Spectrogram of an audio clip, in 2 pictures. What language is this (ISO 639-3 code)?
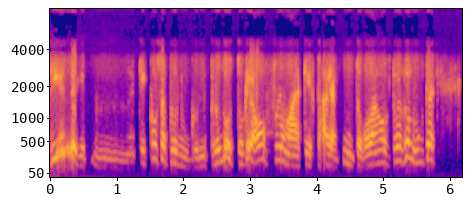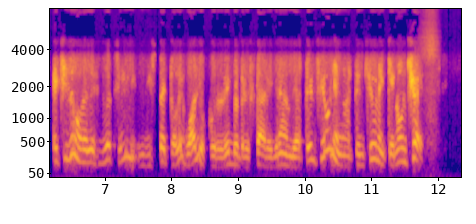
ita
